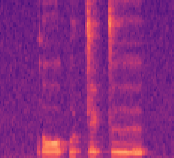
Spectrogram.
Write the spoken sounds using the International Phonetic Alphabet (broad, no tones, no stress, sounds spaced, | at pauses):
ɾ ɔ ʔ u ʈ ɛ ʈ ø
